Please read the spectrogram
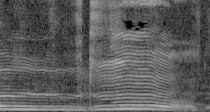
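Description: A household pet crying in two long, high calls, each held steady and then falling away at the end: it wants to be let inside.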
